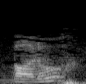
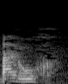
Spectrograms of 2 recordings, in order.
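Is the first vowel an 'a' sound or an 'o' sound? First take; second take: o sound; a sound. First: The first vowel is an 'o' sound. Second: The first vowel is an 'a' sound. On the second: This is the modern Hebrew pronunciation. "no hebraico moderno é Baruch"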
